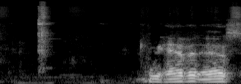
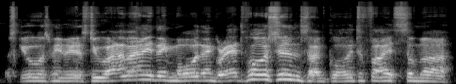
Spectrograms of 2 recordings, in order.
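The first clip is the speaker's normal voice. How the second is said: loud, higher-pitched dwarf customer; raised, projecting dwarf voice; 5 semitones higher, 4 dB louder than usual. Acted. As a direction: play a hearty dwarf asking for weapons, pitched up. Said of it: "a short dwarf and frozen looking man".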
